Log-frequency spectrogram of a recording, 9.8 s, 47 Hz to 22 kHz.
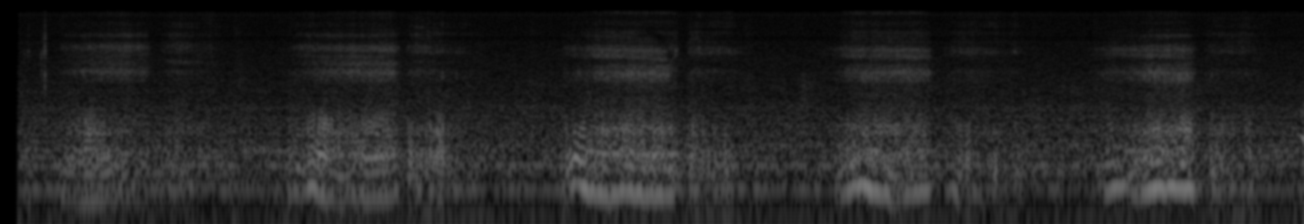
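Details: Pet Lucy snoring while asleep on Stan: soft, rhythmic snoring, about 30 snores a minute, each a low rattling breath.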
